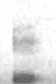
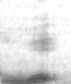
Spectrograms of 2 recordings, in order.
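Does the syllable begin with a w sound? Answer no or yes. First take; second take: no; yes. First: It is a plain o vowel without w. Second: It starts with a w sound before o. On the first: The speaker calls it right. "it's more of just an o sound" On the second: The speaker calls it wrong. "you don't really say it like wo"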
